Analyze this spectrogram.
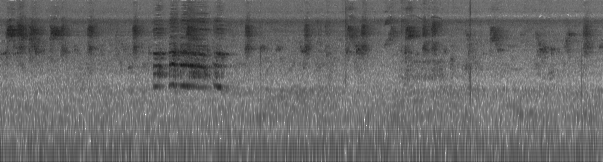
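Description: A rooster crows once about three seconds in, lasting about a second and a half. Small birds chirp now and then over a steady low rumble.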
